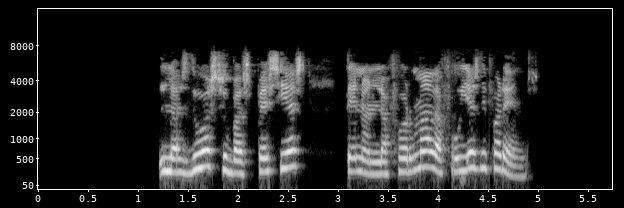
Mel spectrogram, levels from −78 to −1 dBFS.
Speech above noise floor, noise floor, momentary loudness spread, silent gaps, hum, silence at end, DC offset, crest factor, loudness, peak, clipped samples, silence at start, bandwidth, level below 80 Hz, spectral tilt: 74 dB; -88 dBFS; 8 LU; none; none; 0.75 s; under 0.1%; 16 dB; -14 LUFS; 0 dBFS; under 0.1%; 1.2 s; 7.8 kHz; -62 dBFS; -2 dB/octave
